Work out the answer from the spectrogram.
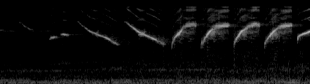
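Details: Canary song opening with faint chirps and two long downward-gliding whistles, then a loud run of rising upswept notes repeated about three times a second.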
